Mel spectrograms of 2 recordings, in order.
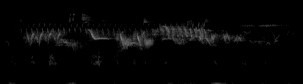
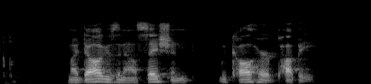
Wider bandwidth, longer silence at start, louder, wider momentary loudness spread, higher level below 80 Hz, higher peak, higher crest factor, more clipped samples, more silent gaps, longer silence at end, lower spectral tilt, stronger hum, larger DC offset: first, over 20 kHz vs 9.8 kHz; second, 0.05 s vs 0.7 s; second, -41 LUFS vs -29 LUFS; second, 13 LU vs 18 LU; about the same, -72 dBFS vs -72 dBFS; second, -26 dBFS vs -10 dBFS; about the same, 18 dB vs 20 dB; neither; neither; second, 0.15 s vs 0.6 s; second, 5 dB/octave vs -4.5 dB/octave; neither; neither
